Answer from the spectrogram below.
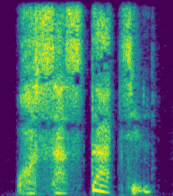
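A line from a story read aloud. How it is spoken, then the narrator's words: Whispered prayer. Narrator (Russian): Хуршида Бану зашептала молитву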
